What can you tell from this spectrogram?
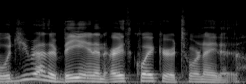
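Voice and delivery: ordinary talk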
